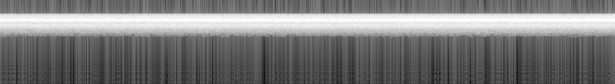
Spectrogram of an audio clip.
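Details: Cicadas fill the air with a loud, unbroken, high-pitched buzzing drone that never pauses, in hot summer heat.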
